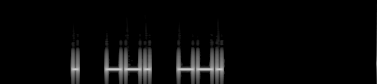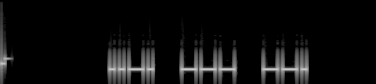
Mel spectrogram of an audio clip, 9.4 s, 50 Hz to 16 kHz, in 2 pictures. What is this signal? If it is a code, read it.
Morse code, heard as a keyed tone, about 20 wpm, spaced as for 15 wpm, 700 Hz. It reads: EGG FOG
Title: 160 Lesson 26f - Letter g - Words 20wpm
